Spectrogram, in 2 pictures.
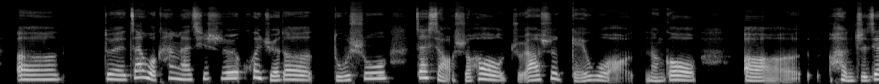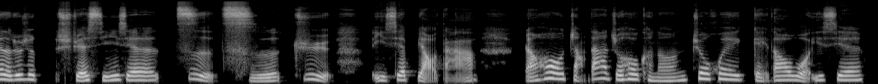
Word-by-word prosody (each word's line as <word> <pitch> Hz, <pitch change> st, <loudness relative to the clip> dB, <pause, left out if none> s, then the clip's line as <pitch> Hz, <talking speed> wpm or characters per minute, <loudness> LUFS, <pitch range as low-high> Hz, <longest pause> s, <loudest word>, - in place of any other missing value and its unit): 呃， 225 Hz, 0 st, +1 dB, 0.4 s
对， 230 Hz, -3 st, +1 dB
在 315 Hz, +9 st, +2 dB
我 285 Hz, -4 st, +4 dB
看 285 Hz, -4 st, -3 dB
来， 225 Hz, -1 st, +1 dB
其 230 Hz, +3 st, -4 dB
实 280 Hz, +1 st, +1 dB
会 300 Hz, +2 st, 0 dB
觉 200 Hz, -9 st, 0 dB
得 215 Hz, -1 st, +1 dB, 0.2 s
读 185 Hz, +2 st, -1 dB
书 270 Hz, +5 st, 0 dB, 0.2 s
在 305 Hz, 0 st, +4 dB
小 305 Hz, -, 0 dB
时 170 Hz, -, -4 dB
候 220 Hz, +1 st, +3 dB
主 -, -, -10 dB
要 195 Hz, +3 st, +3 dB
是 265 Hz, +3 st, -1 dB
给 160 Hz, +1 st, -4 dB
我 195 Hz, -3 st, -3 dB
能 165 Hz, 0 st, -5 dB
够， 205 Hz, -2 st, +3 dB, 0.4 s
呃， 175 Hz, -3 st, 0 dB, 0.3 s
很 200 Hz, -5 st, -1 dB
直 175 Hz, 0 st, 0 dB
接 235 Hz, +4 st, +4 dB
地 215 Hz, -, +4 dB
就 220 Hz, -, +4 dB
是 225 Hz, -1 st, +1 dB, 0.2 s
学 185 Hz, -2 st, +2 dB
习 190 Hz, -2 st, +4 dB
一 215 Hz, -, +2 dB
些 195 Hz, -2 st, +2 dB, 0.2 s
字、 240 Hz, -5 st, +2 dB
词、 155 Hz, +3 st, +3 dB
句， 235 Hz, -3 st, -3 dB, 0.4 s
一 185 Hz, -, -3 dB
些 200 Hz, +4 st, +2 dB
表 -, -, +2 dB
达， -, -, -5 dB, 0.5 s
然 -, -, +2 dB
后 270 Hz, -2 st, +5 dB
长 245 Hz, -, -4 dB
大 270 Hz, +2 st, +1 dB
之 220 Hz, -4 st, +1 dB
后 235 Hz, 0 st, +2 dB
可 190 Hz, -, -4 dB
能 165 Hz, +4 st, -3 dB
就 265 Hz, -2 st, +3 dB
会 235 Hz, -4 st, 0 dB
给 170 Hz, -3 st, -4 dB
到 200 Hz, +1 st, +2 dB
我 185 Hz, -6 st, +1 dB
一 200 Hz, -, -4 dB
些， 205 Hz, 0 st, 0 dB
215 Hz, 195 characters per minute, -21 LUFS, 190-245 Hz, 0.5 s, 后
